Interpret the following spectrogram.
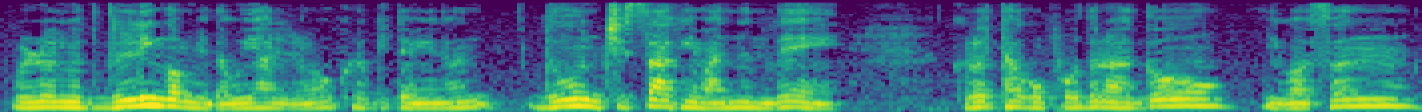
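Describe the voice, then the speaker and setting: Man, stock chart analysis narration, methodical, gravelly husky voice, dull lo-fi recording. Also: mid-range voice, a little fast, mellow. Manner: methodical, walks through indicators one by one.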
